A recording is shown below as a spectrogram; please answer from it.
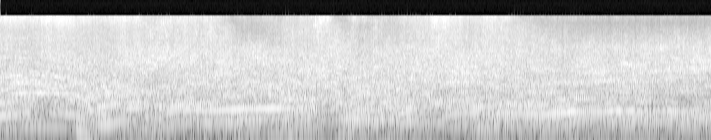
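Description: IMCA Hobby Stock race cars' engines running hard on a dirt oval. One car passes close in the first second or so, its engine note falling as it goes by, then engine drone carries on steadily.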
